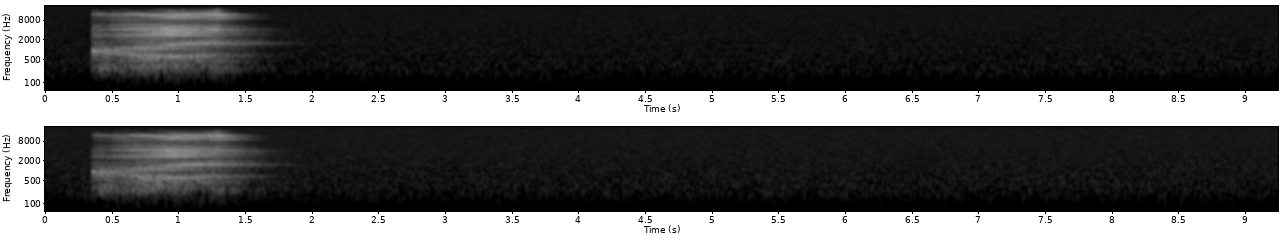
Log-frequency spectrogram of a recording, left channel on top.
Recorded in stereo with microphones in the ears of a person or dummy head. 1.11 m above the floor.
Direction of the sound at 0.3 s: 40° left (ahead or behind).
